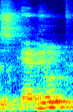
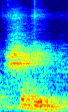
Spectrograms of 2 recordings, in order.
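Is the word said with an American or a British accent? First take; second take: American; British. First: The word is said with an American accent. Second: The word is said with a British accent. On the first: "In American language it is a schedule" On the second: "in British language it is called schedule"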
